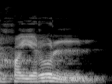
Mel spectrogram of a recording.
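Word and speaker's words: خَيْرٌ لَكُمْ: Maka kita masukin tanwinnya kepada lam sehingga cara bacanya bukan lagi khairun run run gitu ya. Tapi dibacanya khairul. kohairun menjadi kohairul karena kita gabungin dengan lamnya.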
